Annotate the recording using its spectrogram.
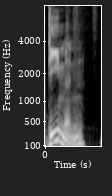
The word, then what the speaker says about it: daemon: And it is pronounced demon, D with a long E, M, and then a schwa, which is an upside down E, N.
